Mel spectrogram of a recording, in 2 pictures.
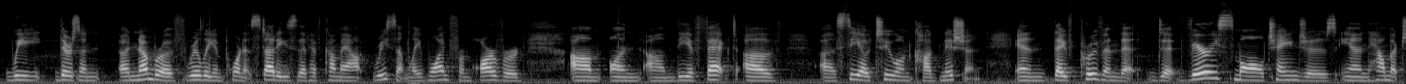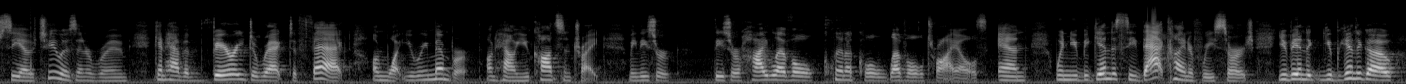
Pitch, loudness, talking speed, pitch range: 190 Hz, -25 LUFS, 180 wpm, 175-210 Hz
